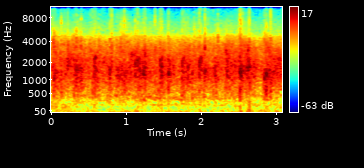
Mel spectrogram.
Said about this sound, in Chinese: 来给我一个掌声一下啊！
